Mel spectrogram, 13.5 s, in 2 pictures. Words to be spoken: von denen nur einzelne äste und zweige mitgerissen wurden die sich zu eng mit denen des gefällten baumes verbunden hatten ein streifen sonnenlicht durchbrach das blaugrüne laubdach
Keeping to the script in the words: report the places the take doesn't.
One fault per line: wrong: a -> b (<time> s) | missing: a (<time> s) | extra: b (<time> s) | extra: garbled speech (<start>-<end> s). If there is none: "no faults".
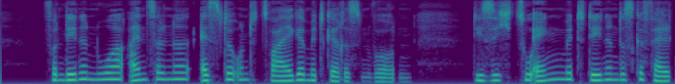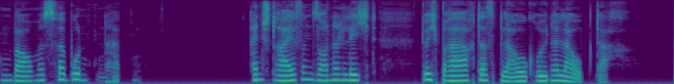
no faults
